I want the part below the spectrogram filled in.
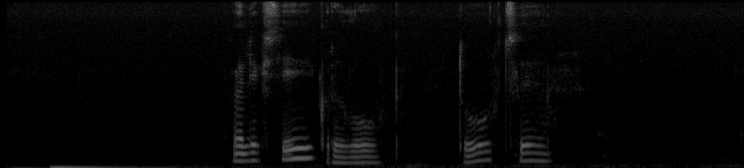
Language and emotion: Russian, sad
